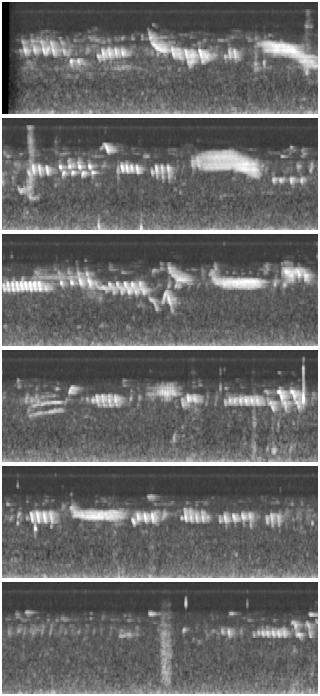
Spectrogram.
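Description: Songbirds singing and calling faintly, a steady overlapping run of short chirps, whistled notes and rapid trills.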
